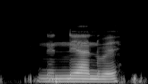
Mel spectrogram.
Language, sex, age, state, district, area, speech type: Hindi, male, 30-45, Madhya Pradesh, Hoshangabad, rural, spontaneous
